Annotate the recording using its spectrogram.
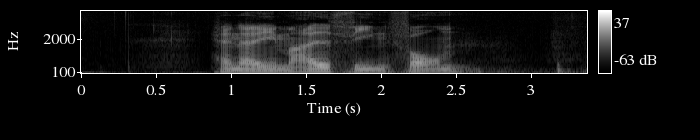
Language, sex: Danish, male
